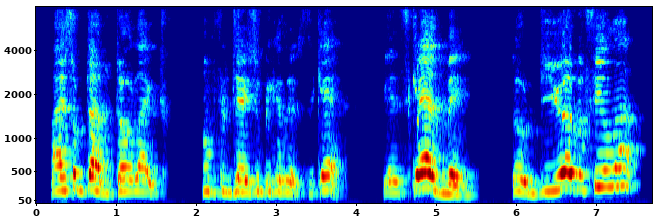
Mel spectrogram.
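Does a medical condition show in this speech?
Yes: cerebral palsy; cerebral palsy since childhood, uses a wheelchair.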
